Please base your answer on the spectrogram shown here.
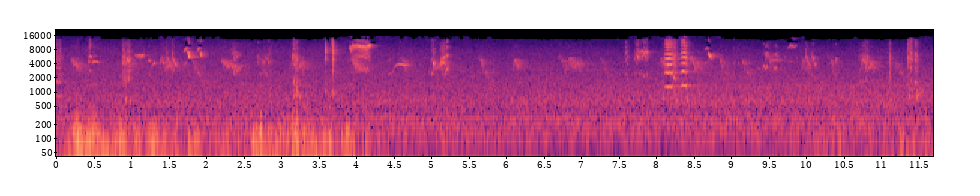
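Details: Tui singing in a cabbage tree: scattered high whistled and chiming notes, with a burst of sharp clicking notes near the end, over a low rumbling background.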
